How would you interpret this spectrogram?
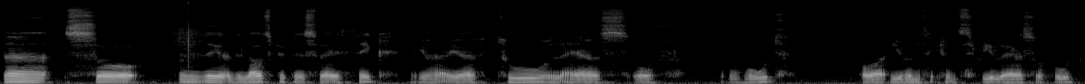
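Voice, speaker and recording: A man's voice: deep voice, flat delivery, slow, vocal fry, mellow. A man giving a casual, unscripted show-and-tell as a hobbyist presenter, speaking hesitantly and often searching for words.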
